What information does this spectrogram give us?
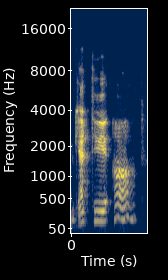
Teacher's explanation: get thee up with a nice glottal on up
